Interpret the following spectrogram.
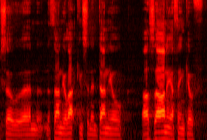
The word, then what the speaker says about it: Arzani: So Nathaniel Atkinson and Daniel Arzani, I think I've pronounced that correctly. Yes. Both broken through this season. How proud are you of? Very proud. These two players have been outstanding this year. Arzani is becoming really one of the most talked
